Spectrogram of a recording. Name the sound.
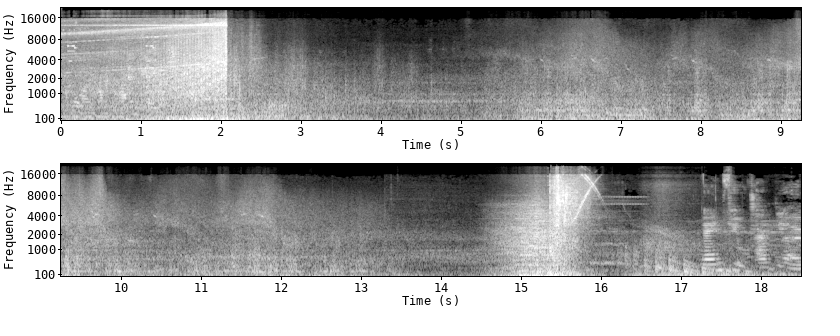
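hyperspace jump in Elite Dangerous video game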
